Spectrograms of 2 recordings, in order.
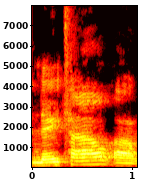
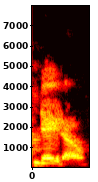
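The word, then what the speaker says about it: NATOW: Wisconsin or NATO and I always say pronounce it natal we are a democratic organization where all 11 federally recognized tribes have an equal say and a representative but we are not NATO we are not solving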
